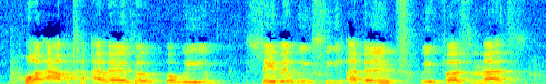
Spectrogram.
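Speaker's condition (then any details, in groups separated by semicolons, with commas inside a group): Cerebral palsy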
